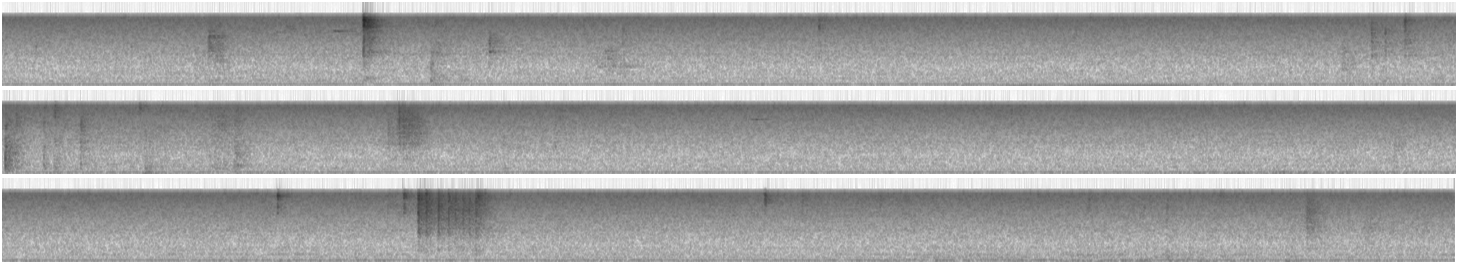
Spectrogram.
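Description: Steady hiss and low hum, with a few sharp plastic clicks scattered through and a brief rustle later on, as of Lego bricks being handled and snapped together.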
